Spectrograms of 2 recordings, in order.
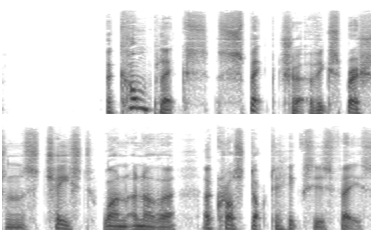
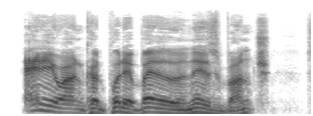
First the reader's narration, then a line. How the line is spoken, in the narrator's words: snapped Flead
